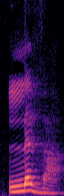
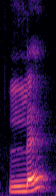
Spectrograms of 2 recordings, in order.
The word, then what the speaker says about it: leather: Leather. Leather. La TH aquí es vibrada.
